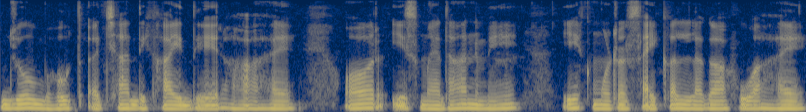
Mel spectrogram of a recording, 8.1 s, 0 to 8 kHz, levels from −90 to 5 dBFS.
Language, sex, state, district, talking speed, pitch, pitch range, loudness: Hindi, male, Jharkhand, Palamu, 120 wpm, 105 Hz, 100-110 Hz, -20 LUFS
